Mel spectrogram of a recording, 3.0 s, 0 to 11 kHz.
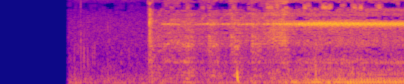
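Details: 2016-or-newer-generation 2018 Mazda 3 manual: steady high-pitched squeal rising over engine when engaging clutch, started recently, shifting fine; owner suspects clutch needs replacement, not confirmed.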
